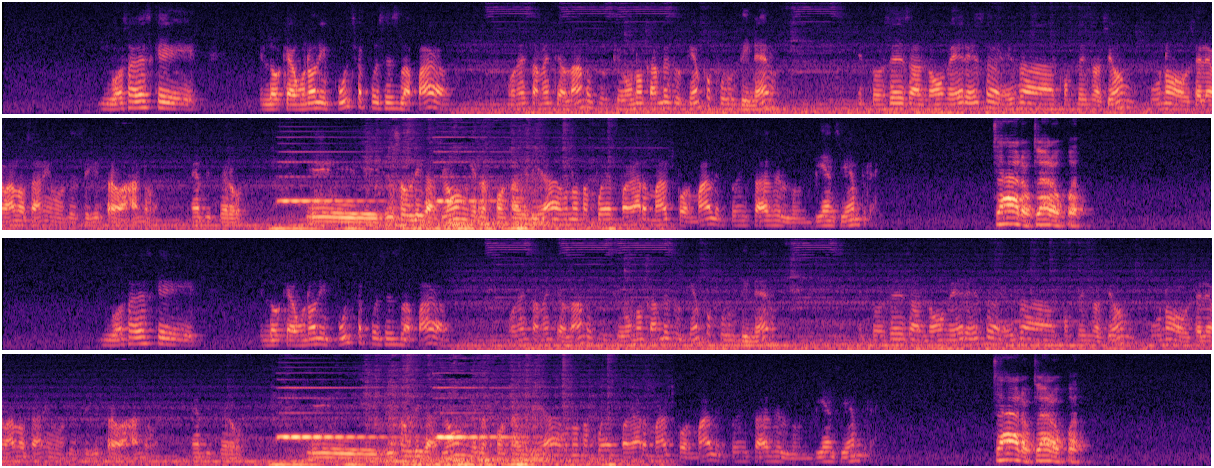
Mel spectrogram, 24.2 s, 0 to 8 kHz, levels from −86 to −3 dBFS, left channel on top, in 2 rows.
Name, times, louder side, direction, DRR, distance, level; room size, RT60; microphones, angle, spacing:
voice 1, 1.0-1.9 2.6-4.5 5.1-7.8 8.6-13.7 14.0-14.5 15.1-20.8, left 5 dB, 90° left, 0.5 m, -24 dB
sound 1, 4.4-18.8, right 4 dB, 50° right, 1.4 m, -25 dB
voice 2, 22.0-22.9, left 2 dB, 15° left, 0.7 m, -16 dB
10.5 x 4.0 x 4.6 m
head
